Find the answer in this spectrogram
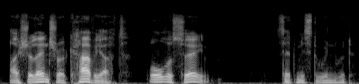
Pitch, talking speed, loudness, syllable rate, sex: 95 Hz, 185 wpm, -21 LUFS, 5.2 syllables/s, male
